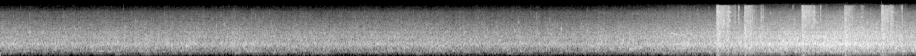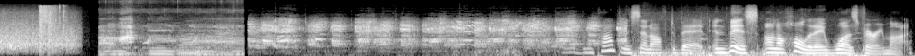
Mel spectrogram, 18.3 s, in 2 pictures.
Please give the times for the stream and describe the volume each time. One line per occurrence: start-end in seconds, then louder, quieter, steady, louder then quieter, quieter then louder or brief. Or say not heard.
0.0-10.0 louder.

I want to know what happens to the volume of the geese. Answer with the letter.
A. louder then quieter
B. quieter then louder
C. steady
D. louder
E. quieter
E.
